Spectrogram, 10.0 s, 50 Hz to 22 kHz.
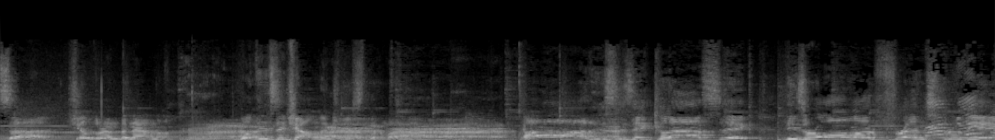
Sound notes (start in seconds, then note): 1.8 mummy growling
